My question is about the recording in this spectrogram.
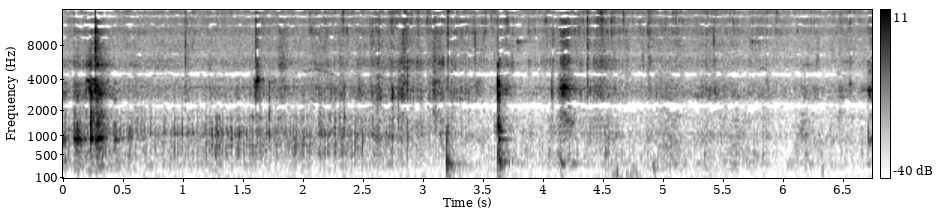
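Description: Wooden spoon stirring cooked rice and milk in a hot pot, over a steady soft bubbling sizzle. A few sharp knocks of the spoon against the pan come near the start and a little past halfway.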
